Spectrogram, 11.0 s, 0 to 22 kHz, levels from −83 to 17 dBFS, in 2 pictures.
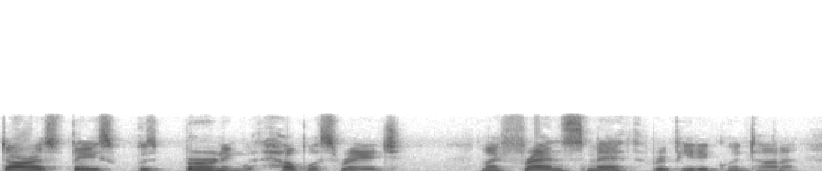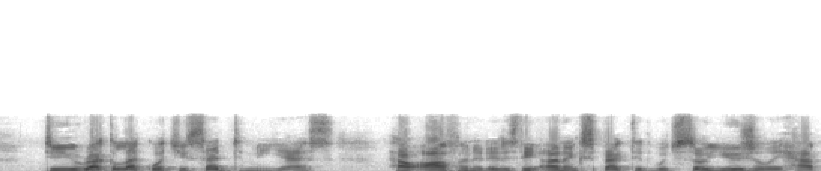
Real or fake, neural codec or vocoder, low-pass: real; none; 7.2 kHz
